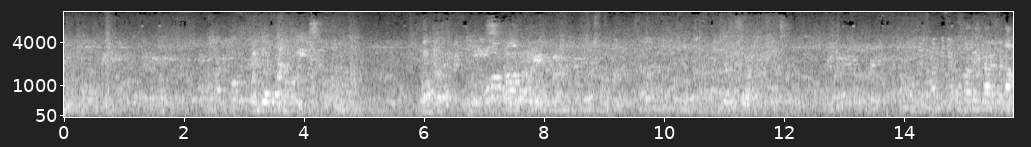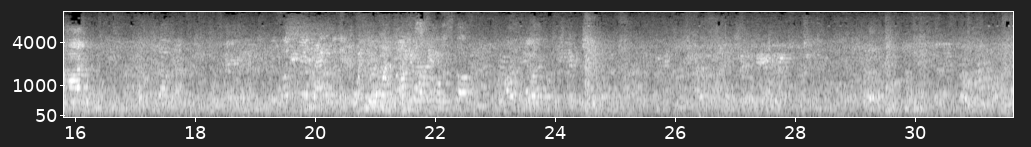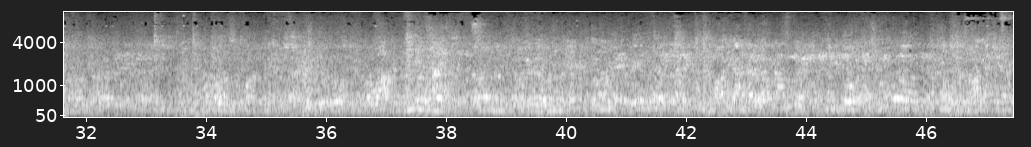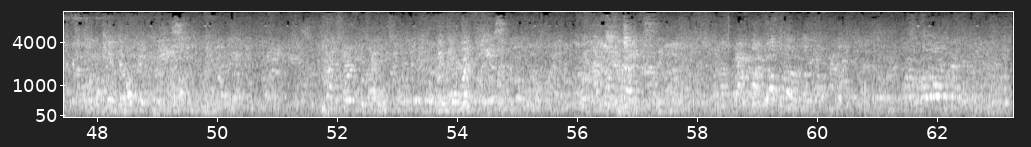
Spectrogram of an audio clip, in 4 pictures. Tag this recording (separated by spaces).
new-york-city empire-state-building field-recording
